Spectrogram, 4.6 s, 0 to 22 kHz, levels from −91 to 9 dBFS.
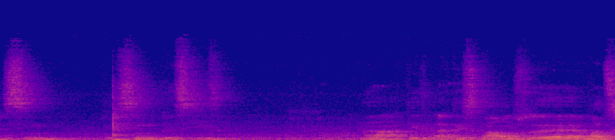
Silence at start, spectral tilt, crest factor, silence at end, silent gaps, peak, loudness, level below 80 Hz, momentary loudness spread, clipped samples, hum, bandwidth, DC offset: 0 s; -5.5 dB/octave; 16 dB; 0 s; none; -26 dBFS; -43 LUFS; -74 dBFS; 18 LU; under 0.1%; none; 17 kHz; under 0.1%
